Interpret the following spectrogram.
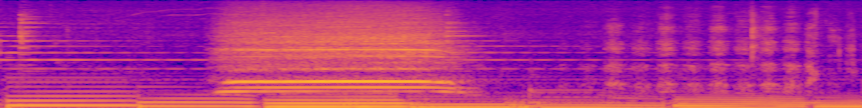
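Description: A short live-band music bridge: a bass guitar plays a stepping line of held notes. About a second in, a breathy harmonica chord is held over it for about a second.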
